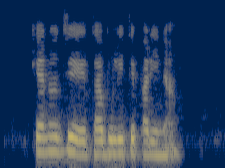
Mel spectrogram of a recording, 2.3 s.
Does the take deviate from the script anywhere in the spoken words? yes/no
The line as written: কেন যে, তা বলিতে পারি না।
no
